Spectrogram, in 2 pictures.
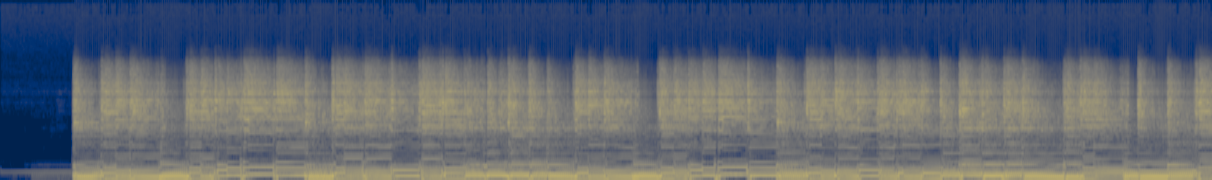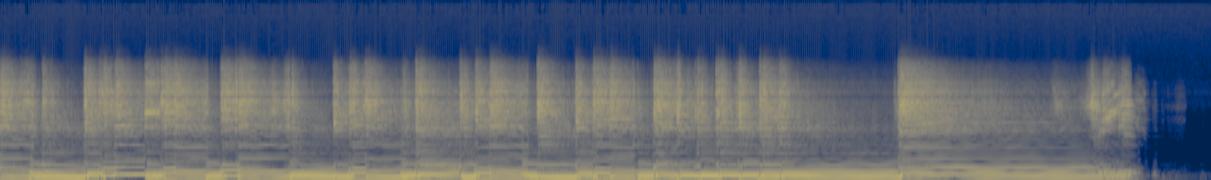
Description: Distortion Alpha

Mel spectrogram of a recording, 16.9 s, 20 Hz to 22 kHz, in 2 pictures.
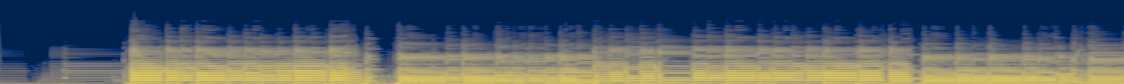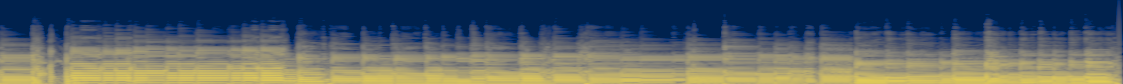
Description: Harley Benton BZ 5000 Bridge PU passive Plec

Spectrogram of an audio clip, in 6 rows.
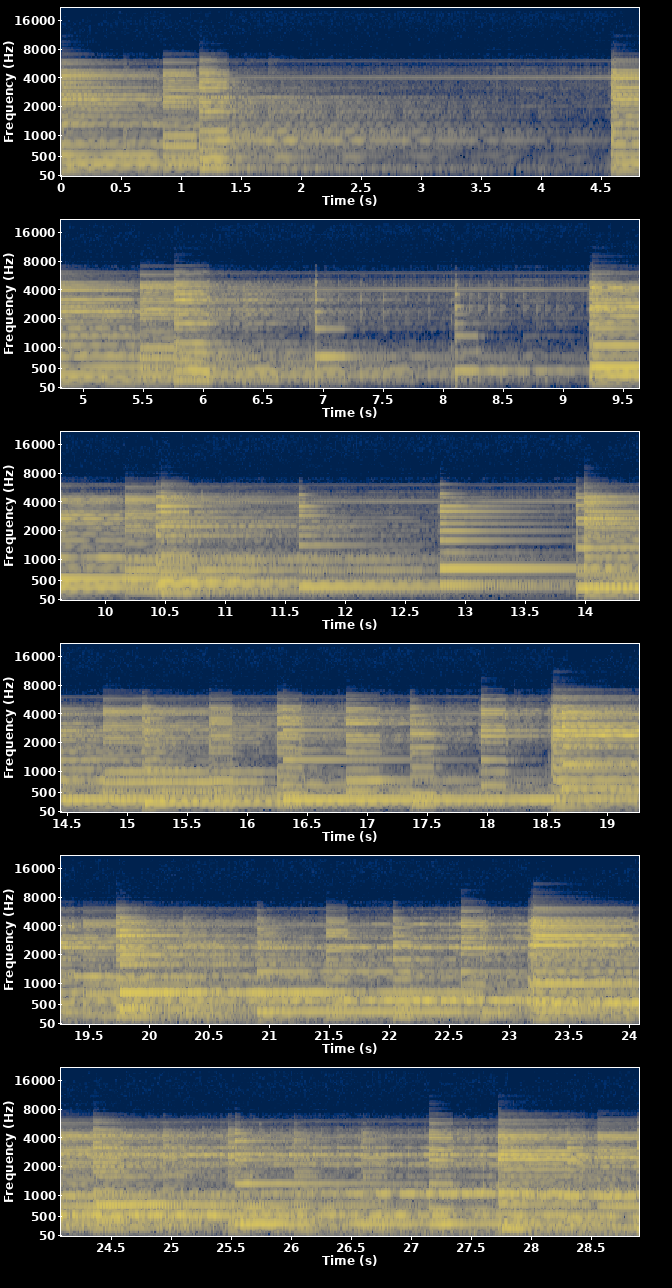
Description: Walrus Audio ACS1 Fullerton Stereo

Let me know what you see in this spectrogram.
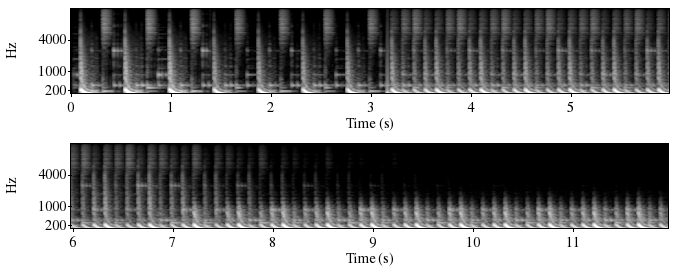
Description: Pan Echo Filter

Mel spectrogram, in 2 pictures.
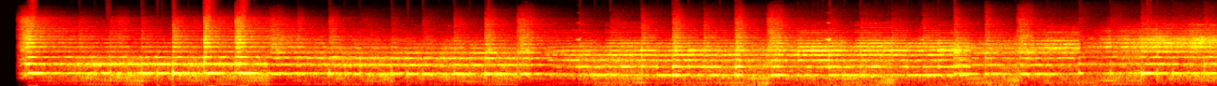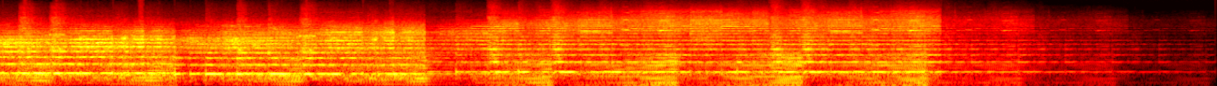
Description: Fantasy ARP; AMB A NOVO

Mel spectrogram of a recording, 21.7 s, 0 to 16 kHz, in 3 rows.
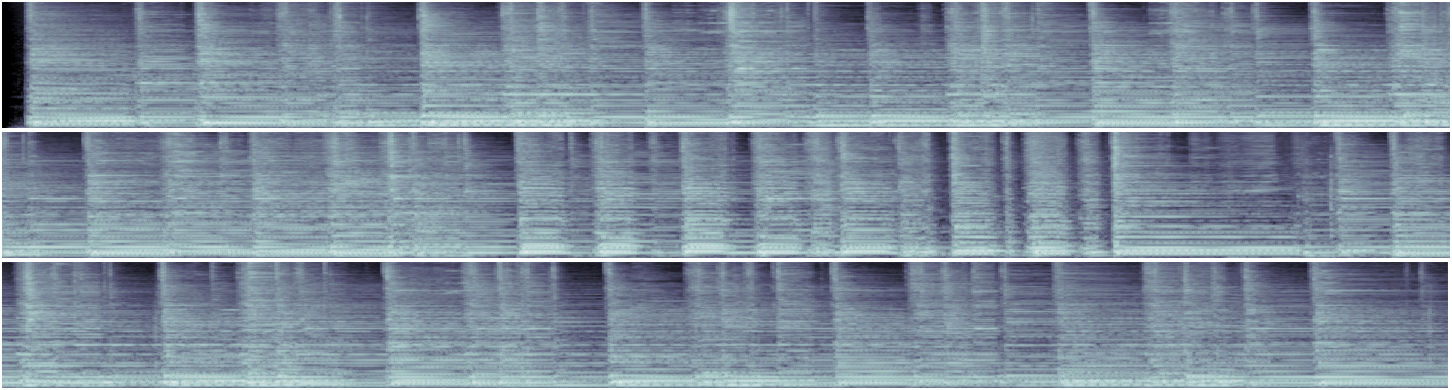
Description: Taylor 12 string; Orpheus; Black Lion Audio Auteur MK2

